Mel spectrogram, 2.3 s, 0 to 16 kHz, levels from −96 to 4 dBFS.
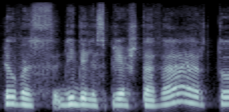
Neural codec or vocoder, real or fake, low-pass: codec, 44.1 kHz, 7.8 kbps, Pupu-Codec; fake; 14.4 kHz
